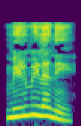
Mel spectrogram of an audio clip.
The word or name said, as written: ಮಿಳುಮಿಳನೆ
